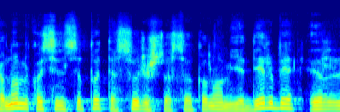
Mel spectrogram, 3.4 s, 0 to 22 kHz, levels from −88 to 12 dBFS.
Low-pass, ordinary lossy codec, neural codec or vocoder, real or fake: 14.4 kHz; AAC, 64 kbps; codec, 44.1 kHz, 7.8 kbps, DAC; fake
